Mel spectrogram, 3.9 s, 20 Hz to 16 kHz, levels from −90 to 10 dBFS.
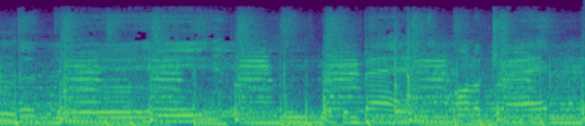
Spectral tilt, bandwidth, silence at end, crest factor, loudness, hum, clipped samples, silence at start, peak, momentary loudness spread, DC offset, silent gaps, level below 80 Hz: -5.5 dB/octave; 13 kHz; 0 s; 12 dB; -14 LUFS; none; under 0.1%; 0 s; -2 dBFS; 2 LU; 0.3%; none; -26 dBFS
